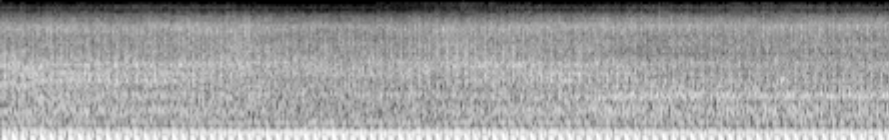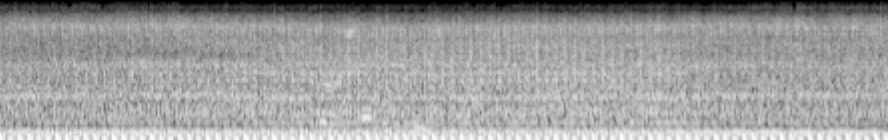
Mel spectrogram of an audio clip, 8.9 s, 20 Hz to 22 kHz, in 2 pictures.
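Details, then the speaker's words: Komma Seisakusho MT-S411D harvester thresher while threshing: even rapid thudding about three per second over steady drone; sorting/shaker section first suspected, traced to the binder (knotter) sitting out of position. "結束機の位置がおかしいんだ。"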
